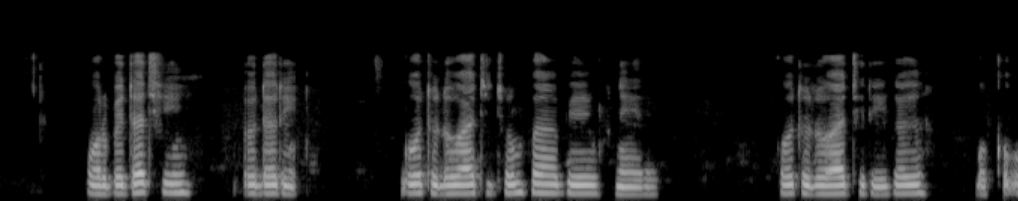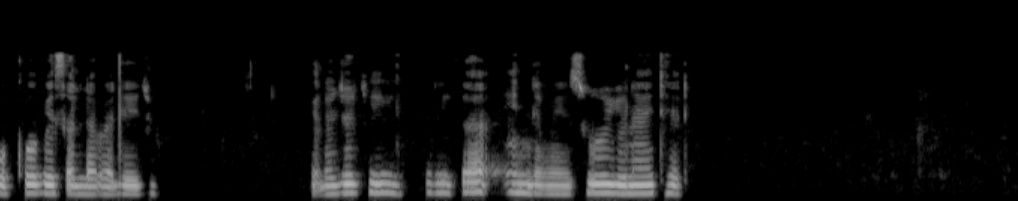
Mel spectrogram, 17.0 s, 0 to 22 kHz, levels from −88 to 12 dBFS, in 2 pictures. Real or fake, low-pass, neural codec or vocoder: real; 7.2 kHz; none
